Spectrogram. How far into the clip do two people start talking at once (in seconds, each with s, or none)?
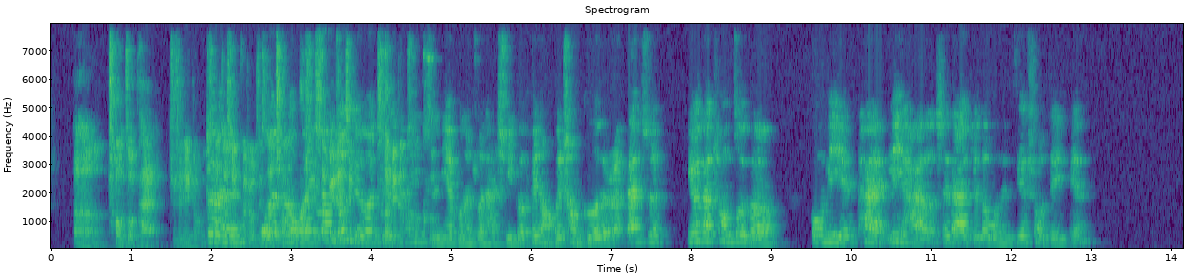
1.9 s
